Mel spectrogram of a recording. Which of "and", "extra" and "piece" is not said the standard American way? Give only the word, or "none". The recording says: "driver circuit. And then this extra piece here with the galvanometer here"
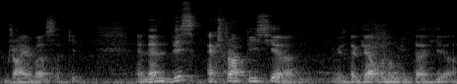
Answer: none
